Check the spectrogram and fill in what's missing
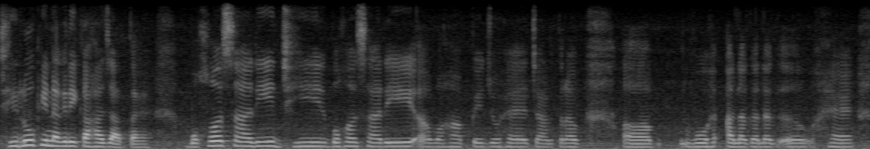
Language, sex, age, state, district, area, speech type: Hindi, female, 60+, Rajasthan, Jaipur, urban, spontaneous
